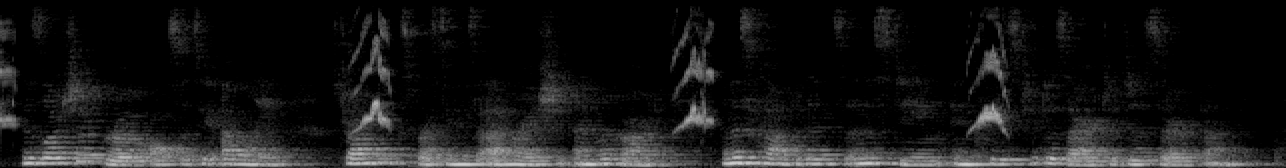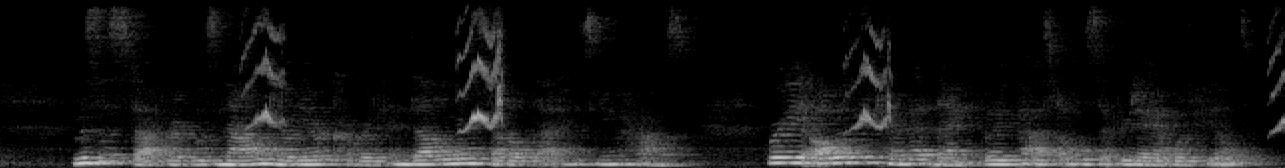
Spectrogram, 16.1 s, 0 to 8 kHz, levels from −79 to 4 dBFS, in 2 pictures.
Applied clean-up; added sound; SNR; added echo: none; Bird vocalization, bird call, bird song; 14 dB; reverberation time 1.0 s.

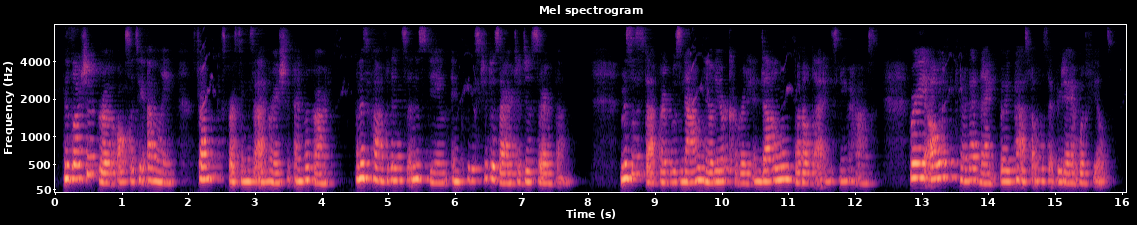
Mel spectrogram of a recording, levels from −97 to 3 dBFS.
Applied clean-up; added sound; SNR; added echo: neural mask model DeepFilterNet 3.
